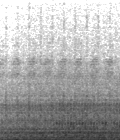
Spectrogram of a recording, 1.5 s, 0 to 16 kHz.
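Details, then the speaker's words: Kia Soul after replacing camshaft and crankshaft sensors for codes P0014/P0016: idle still carries a loud, harsh metallic clatter throughout, problem persisting. "that's how it was sounding real bad but it sounds like yeah we're still having an issue"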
